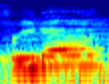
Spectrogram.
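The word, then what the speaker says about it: Freida: to get into so Freda I think is how you say her name mcfaden is one of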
